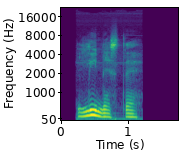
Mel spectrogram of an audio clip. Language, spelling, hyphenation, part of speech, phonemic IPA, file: Greek, λύνεστε, λύ‧νε‧στε, verb, /ˈlineste/, El-λύνεστε.ogg
- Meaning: 1. second-person plural present passive indicative of λύνω (lýno) 2. second-person plural present passive imperfective imperative of λύνω (lýno)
